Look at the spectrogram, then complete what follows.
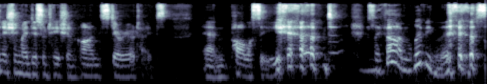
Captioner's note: laughs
